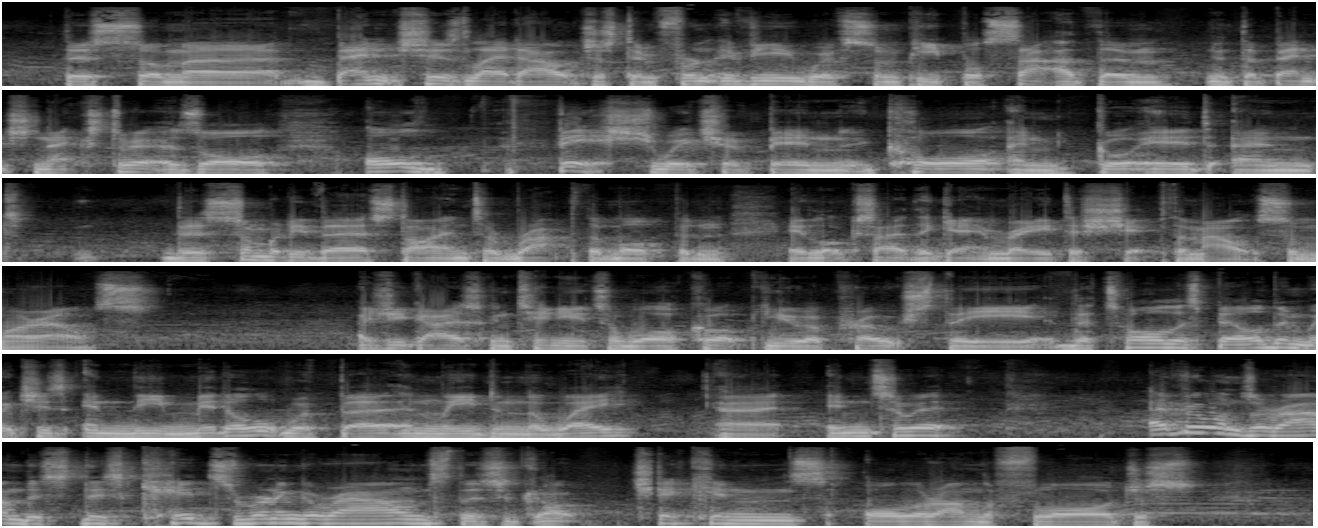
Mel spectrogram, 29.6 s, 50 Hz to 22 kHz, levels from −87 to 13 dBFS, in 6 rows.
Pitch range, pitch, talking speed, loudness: 95-125 Hz, 110 Hz, 195 wpm, -22 LUFS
